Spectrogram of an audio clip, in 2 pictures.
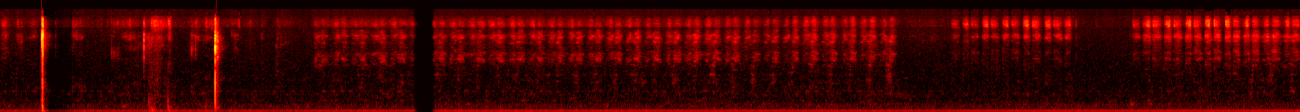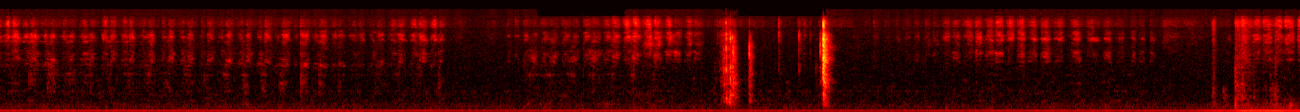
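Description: A black felt-tip marker being scrubbed back and forth across paper in faint, dry scratching strokes that come and go. The marker is running out of ink because the paper soaks it up. A few sharp clicks stand out, two near the start and two more near the end.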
